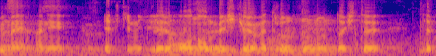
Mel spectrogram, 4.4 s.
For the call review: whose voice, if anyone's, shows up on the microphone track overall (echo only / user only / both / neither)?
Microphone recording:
both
